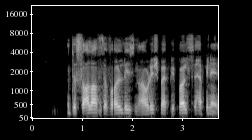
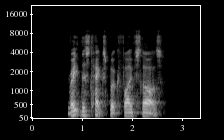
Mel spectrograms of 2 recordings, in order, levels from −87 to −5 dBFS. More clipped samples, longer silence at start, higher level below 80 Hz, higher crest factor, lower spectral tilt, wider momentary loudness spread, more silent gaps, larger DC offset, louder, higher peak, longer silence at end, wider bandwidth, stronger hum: neither; about the same, 0.7 s vs 0.7 s; about the same, -78 dBFS vs -76 dBFS; about the same, 20 dB vs 22 dB; second, -1.5 dB/octave vs -4.5 dB/octave; about the same, 8 LU vs 8 LU; neither; neither; first, -27 LUFS vs -31 LUFS; about the same, -8 dBFS vs -10 dBFS; second, 0 s vs 0.8 s; second, 8.2 kHz vs 9.2 kHz; neither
